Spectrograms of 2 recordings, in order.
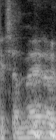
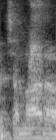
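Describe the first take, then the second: First: "tomato" with a long A, like tuh-MAY-toe; tomato said the American way. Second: "tomato" with a broad A, like tuh-MAH-toe; tomato said the British way. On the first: Mocking the spelling dispute, "tomato" as tuh-MAY-doh. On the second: Mocking the spelling dispute, "tomato" as tuh-MAH-doh. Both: Shown as a demonstration. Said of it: "Is it tomato or tomato?".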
